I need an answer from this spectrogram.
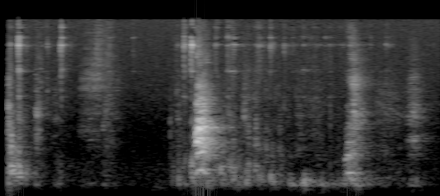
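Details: A Pekingese dog, running around excitedly after coming home from a walk, gives a few short, sharp barks separated by brief pauses.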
